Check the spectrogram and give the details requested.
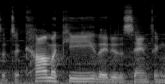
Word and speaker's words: Takamaki: Like, Anne's last name, if I was to pronounce it, I would pronounce it Takamaki, but in this game they pronounce it Takamaki.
